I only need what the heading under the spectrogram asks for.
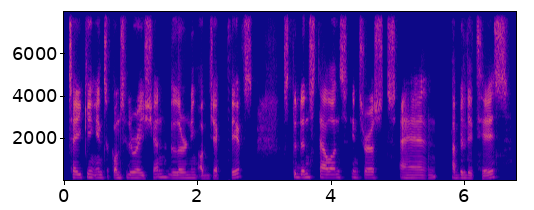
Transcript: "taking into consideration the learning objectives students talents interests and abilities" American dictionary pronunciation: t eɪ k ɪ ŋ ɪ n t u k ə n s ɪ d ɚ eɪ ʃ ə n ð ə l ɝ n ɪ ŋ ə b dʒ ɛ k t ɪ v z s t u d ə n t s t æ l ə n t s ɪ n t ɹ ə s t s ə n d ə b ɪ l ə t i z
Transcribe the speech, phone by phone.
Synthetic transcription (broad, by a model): t eɪ k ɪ ŋ ɪ n t u k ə n s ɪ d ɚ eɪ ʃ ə n l ɝ n ɪ ŋ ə b dʒ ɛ k t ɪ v s t u d ə n t s t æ l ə n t s ɪ n t ɹ ə s t s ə n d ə b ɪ l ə t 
